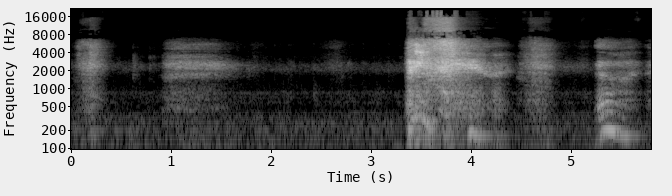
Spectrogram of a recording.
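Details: Several muffled, hissing sneezes held back against closed lips, one louder burst partly escaping, from a person with grass pollen allergy, set off by a dog in the office; stifled allergic sneezing.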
